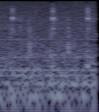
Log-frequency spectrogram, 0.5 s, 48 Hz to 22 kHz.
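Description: A loose steel transfer bar safety inside a Ruger revolver chambered in .454 Casull rattles as the gun is handled, making quiet, bright clicking ticks over a faint hiss. The rattle is an unwanted fault, unlike a tight Smith & Wesson revolver that stays silent when shaken.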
